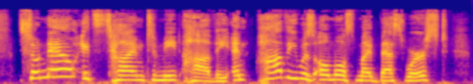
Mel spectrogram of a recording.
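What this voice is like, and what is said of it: Usual voice. Nothing is said of it.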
